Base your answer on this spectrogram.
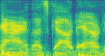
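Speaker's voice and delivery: imitated Chicago accent. Retelling what the man he drove to work said, imitating his Chicago accent. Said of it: "in his Chicago accent".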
